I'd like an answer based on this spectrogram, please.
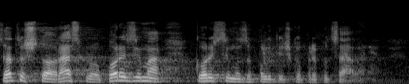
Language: Croatian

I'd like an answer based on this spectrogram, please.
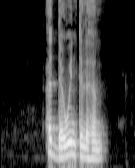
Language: Kabyle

